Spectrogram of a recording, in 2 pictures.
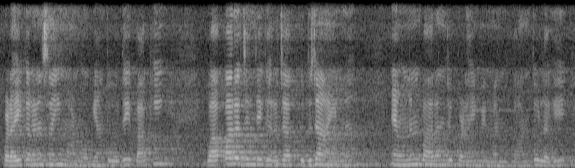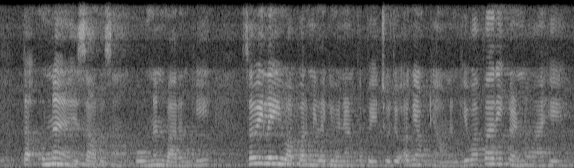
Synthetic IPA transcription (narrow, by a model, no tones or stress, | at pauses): pɐɽ̤aːikɐɾəɽ̃sãːĩmaːɳ̤ũɐɠijãt̪ʰoɦɐd̪ebaːki | ʋaːpəɾd͡ʑɪ̃nɪ̃̆ɲd͡ʑeɡʱɐɾəd͡ʑakʰʊd̪ʱɪd͡ʑãːɦɪnɪ̆ | ɛ̃ːʊn̤ənɪ̆baːɾənɪ̆d͡ʑoːpɐɽ̤aːimẽmɐnkaːnɪ̆t̪ʰolɐɠe | t̪ɐʊnə̆ɦɪsaːbsãpoːʊn̤ənɪ̆baːɾənɪ̆kʰeː | sɐʋilɐiʋaːpəɾmẽlɐɠijũʋɐɲəɽ̃kʰɐpet͡ɕʰoːd͡ʑoːʔɐɠijãʋɪʈʰijãʊn̤ənɪ̆kʰeːʋaːpaːɾikɐɾənoaːɦeː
